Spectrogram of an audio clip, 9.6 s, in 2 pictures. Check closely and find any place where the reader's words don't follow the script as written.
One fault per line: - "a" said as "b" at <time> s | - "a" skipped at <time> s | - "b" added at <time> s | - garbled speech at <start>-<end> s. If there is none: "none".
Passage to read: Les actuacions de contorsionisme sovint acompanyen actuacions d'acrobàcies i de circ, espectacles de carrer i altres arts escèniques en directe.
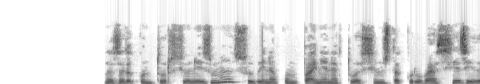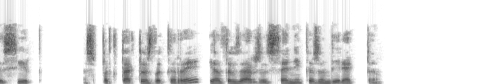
- "actuacions" skipped at 1.2 s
